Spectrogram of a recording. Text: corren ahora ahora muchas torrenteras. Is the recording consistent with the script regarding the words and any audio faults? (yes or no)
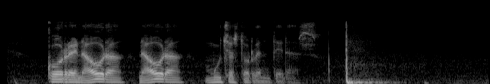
no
